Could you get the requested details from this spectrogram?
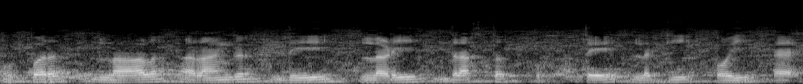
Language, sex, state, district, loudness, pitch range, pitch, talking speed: Punjabi, male, Punjab, Fazilka, -19 LUFS, 105-120 Hz, 110 Hz, 75 wpm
